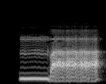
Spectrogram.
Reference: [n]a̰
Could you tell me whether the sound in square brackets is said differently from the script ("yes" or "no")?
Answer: yes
